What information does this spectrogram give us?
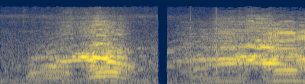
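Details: Swan giving two drawn-out, nasal, trumpet-like honks separated by a brief break, with a hissy, noisy background.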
